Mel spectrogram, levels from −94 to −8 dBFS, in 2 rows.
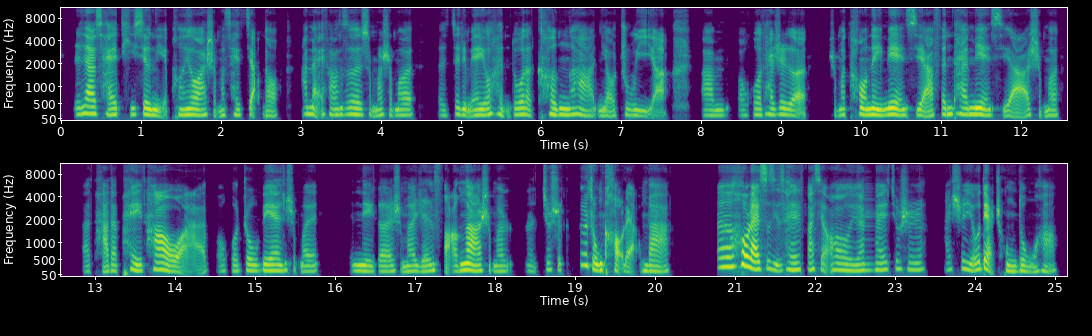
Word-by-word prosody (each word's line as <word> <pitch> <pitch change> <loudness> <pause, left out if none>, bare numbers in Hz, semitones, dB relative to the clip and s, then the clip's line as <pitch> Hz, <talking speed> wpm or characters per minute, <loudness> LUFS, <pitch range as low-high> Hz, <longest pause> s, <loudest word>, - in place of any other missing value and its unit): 人 185 +2 -3
家 200 -1 +6
才 180 -3 0
提 175 0 -7
醒 180 -2 +3
你， - - -4
朋 165 0 -1
友 170 0 +5
啊 160 0 +1
什 145 -5 -4
么 145 - -5
才 165 +1 -5
讲 165 - -2
到， 140 -2 -6 0.2
啊 190 - -8
买 185 -1 -1
房 175 -2 -3
子 180 0 0
什 170 - -4
么 160 - -3
什 170 -3 -5
么， 160 0 -2 0.3
呃 155 -1 -11
这 185 - -4
里 170 - +1
面 160 +1 0
有 170 +2 +2
很 190 -4 -6
多 180 +1 +1
的 175 -4 -2
坑 175 -2 +1
哈， 170 -4 -1
你 145 - -3
要 130 +2 -5
注 160 -1 -5
意 145 -2 -3
啊， - - -3 0.4
啊 155 0 -6 0.3
包 155 -1 -13
括 170 +2 -5
它 175 0 -3
这 180 +1 0
个 165 -2 -1 0.3
什 155 - -12
么 165 - -2
套 180 -1 +1
内 170 -1 +7
面 170 0 +5
积 165 -1 -1
啊、 155 - +1
分 180 +3 -1
摊 190 -3 -1
面 185 -3 +6
积 160 -2 -6
啊， - - -1
什 160 -5 -6
么 155 +1 -4 0.3
啊 150 +1 -12
它 - - -4
的 170 +1 -2
配 175 -1 0
套 190 -3 +4
啊， 145 0 -2
包 165 - -14
括 165 -2 -8
周 170 0 -1
边 175 0 +3
什 185 - -7
么 155 +1 -5 0.4
那 165 -2 0
个 155 0 -3
什 165 - -5
么 155 +1 -1
人 160 +2 -2
防 180 -2 -1
啊， 175 -3 +7
什 170 -3 0
么 155 - -3 0.3
呃 160 -2 -12
就 200 - -6
是 - - 0 0.2
各 335 -1 +1
种 185 - +4
考 - - 0
量 - - -3
吧。 160 0 0 0.6
呃 280 +2 +4
后 320 +1 +7
来 225 -6 +10
自 220 +1 0
己 175 -4 -1
才 195 +2 +1
发 200 -1 -2
现 220 - -4
哦， 190 -2 0
原 180 +2 -2
来 195 +1 -1
就 225 +2 -9
是 200 -1 -3 0.2
还 195 - -11
是 225 +2 -1
有 190 +2 +1
点 - - +7
儿 - - -9
冲 160 -3 -1
动 160 -2 -2
哈， 170 +3 -6
170 Hz, 255 characters per minute, -21 LUFS, 160-185 Hz, 0.6 s, 来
